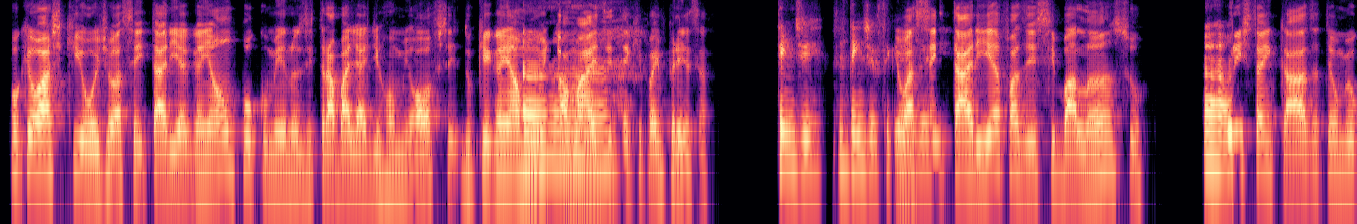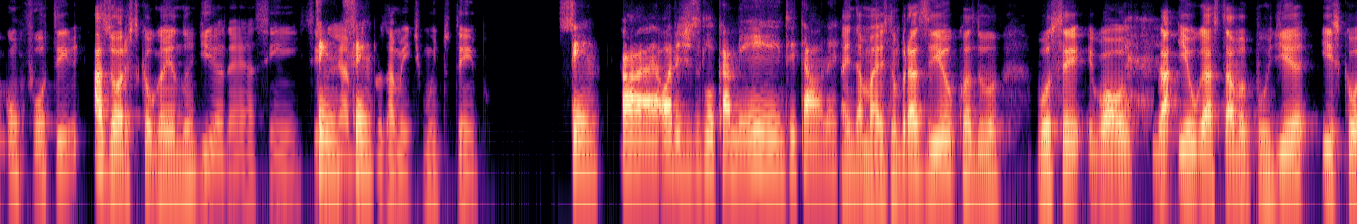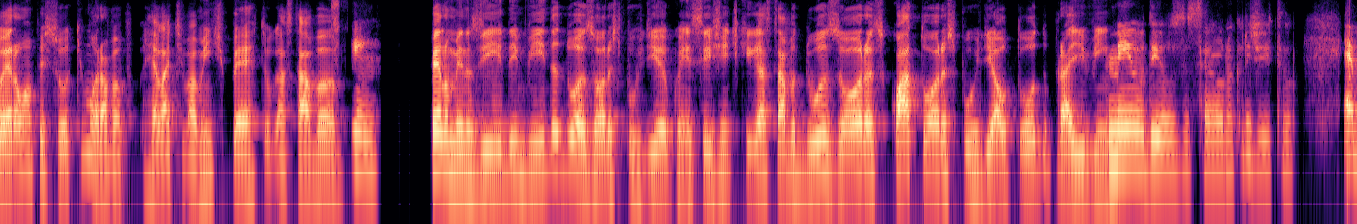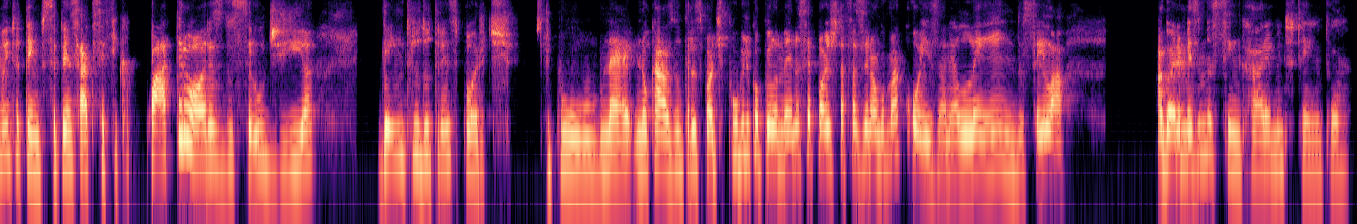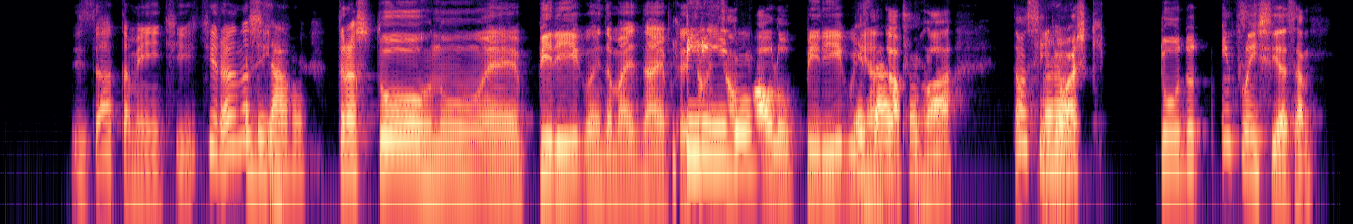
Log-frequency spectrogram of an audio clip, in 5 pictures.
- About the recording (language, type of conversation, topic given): Portuguese, unstructured, Você acha que é difícil negociar um aumento hoje?
- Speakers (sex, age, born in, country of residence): female, 30-34, Brazil, United States; male, 25-29, Brazil, United States
- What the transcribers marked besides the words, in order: in English: "home office"; tapping; other background noise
